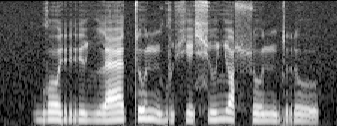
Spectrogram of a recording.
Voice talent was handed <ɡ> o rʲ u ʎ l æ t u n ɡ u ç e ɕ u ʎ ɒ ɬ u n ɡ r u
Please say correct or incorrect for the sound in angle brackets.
correct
